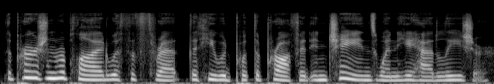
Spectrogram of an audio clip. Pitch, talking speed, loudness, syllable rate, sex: 215 Hz, 220 wpm, -15 LUFS, 4.8 syllables/s, female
